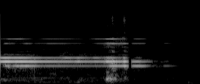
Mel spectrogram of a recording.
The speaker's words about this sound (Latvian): Lūdzu zvanu, balsosim par trešo tieslietu ministra Bordāna priekšlikumu.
